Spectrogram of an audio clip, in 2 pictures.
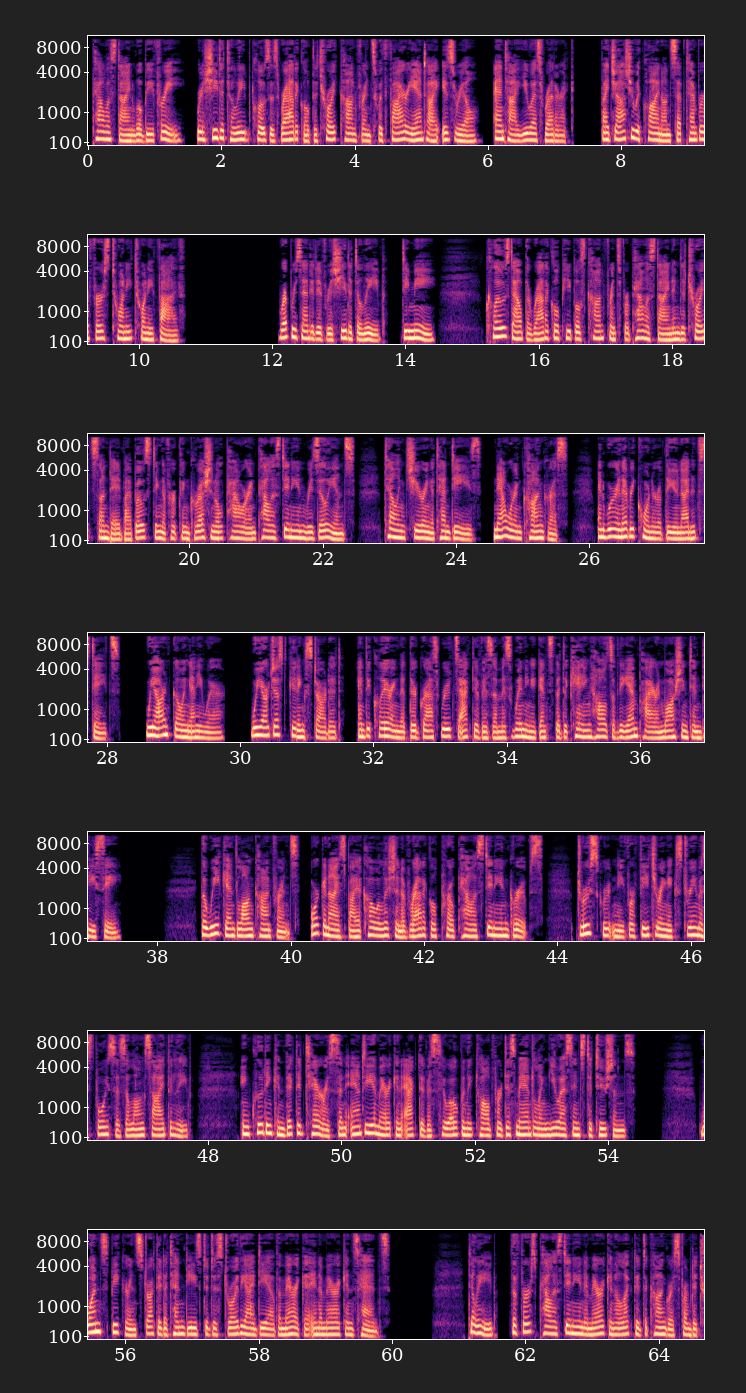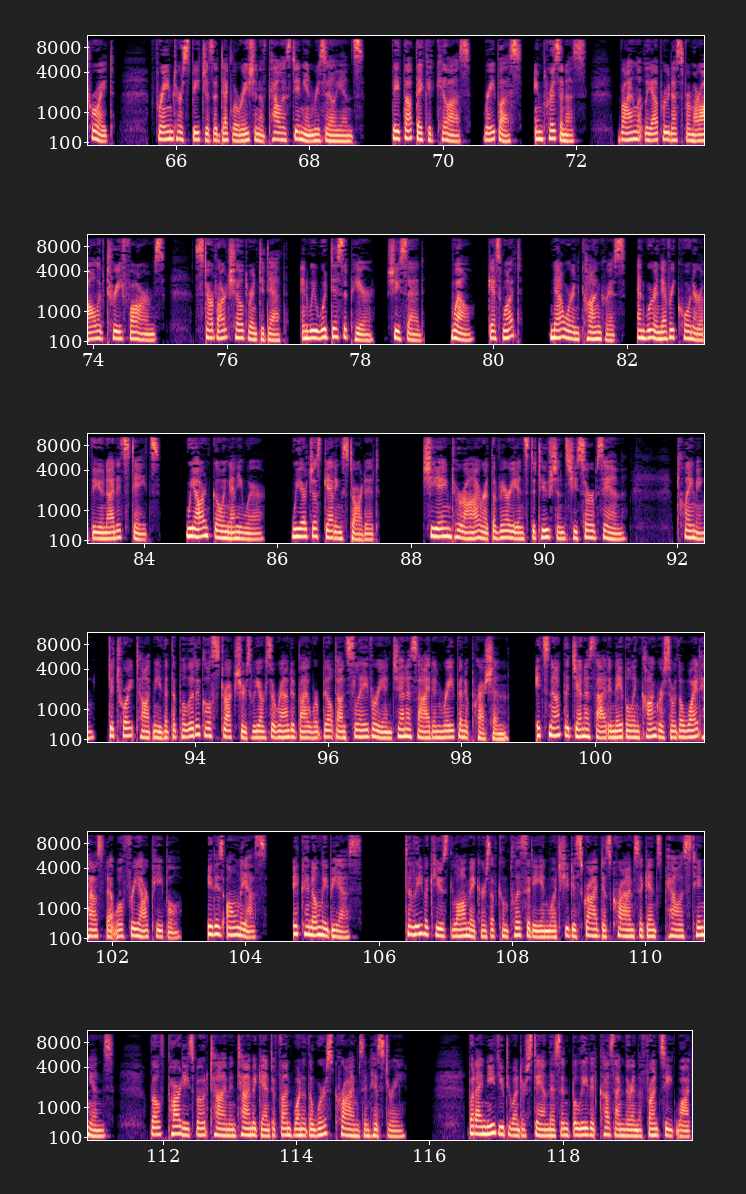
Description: Rep. Rashida Tlaib (D-MI) closed out the radical “People’s Conference for Palestine” in Detroit Sunday by boasting of her congressional power and Palestinian resilience, telling cheering attendees, “Now we’re in Congress, and we’re in every corner of the United States. We aren’t going anywhere. We are just getting started,” and declaring that their grassroots activism is winning against the “decaying halls of the empire in Washington, DC.”
Tlaib closed by emphasizing the inevitability of Palestinian freedom, reading a poem from a Gazan mother and leading chants of “Free, free Palestine.”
